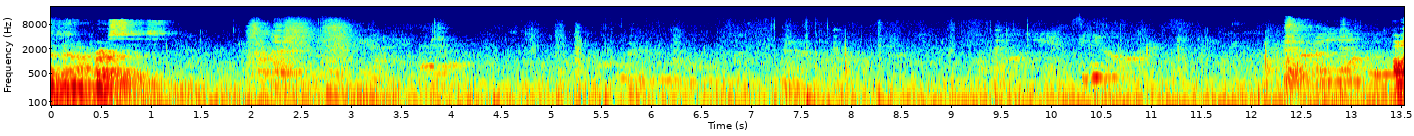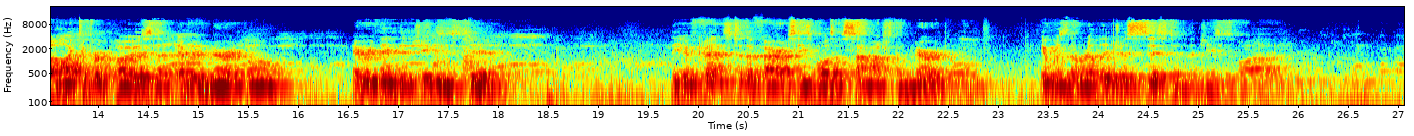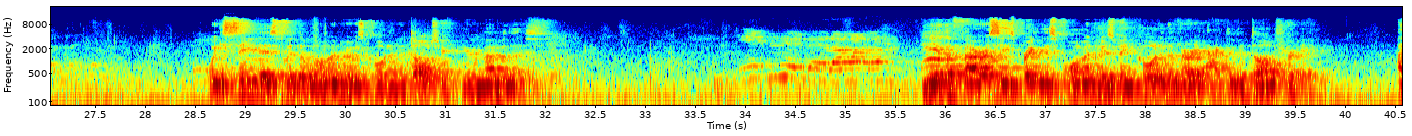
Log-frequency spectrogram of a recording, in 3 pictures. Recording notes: Please note sound quality may not be as clear as normal.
